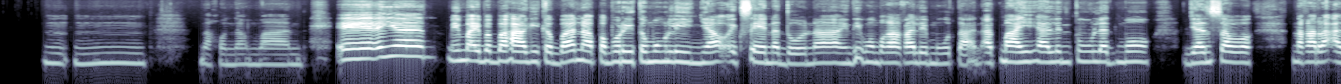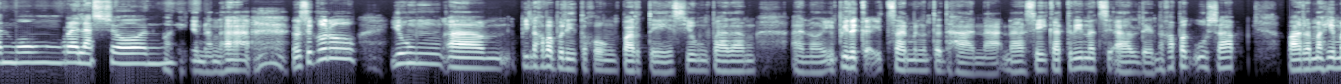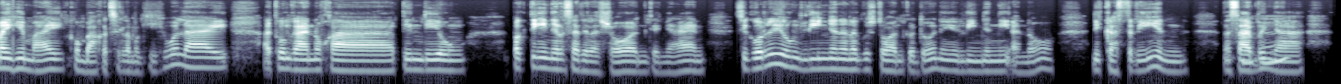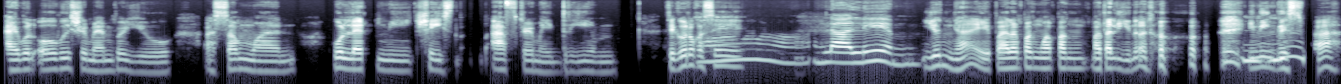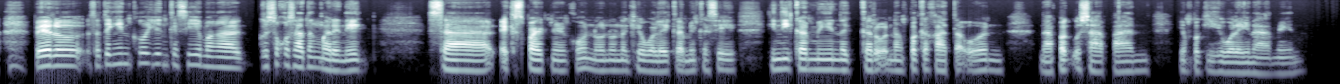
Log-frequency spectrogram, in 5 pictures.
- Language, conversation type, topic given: Filipino, podcast, Ano ang paborito mong pelikula, at bakit ito tumatak sa’yo?
- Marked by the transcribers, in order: in English: "I will always remember you … after my dream"; laugh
